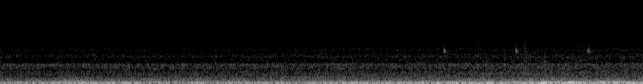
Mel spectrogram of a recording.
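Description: Tesla robotaxi rolling along at low speed, a steady low road and motor rumble from inside the cabin with a few faint ticks, no talking.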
